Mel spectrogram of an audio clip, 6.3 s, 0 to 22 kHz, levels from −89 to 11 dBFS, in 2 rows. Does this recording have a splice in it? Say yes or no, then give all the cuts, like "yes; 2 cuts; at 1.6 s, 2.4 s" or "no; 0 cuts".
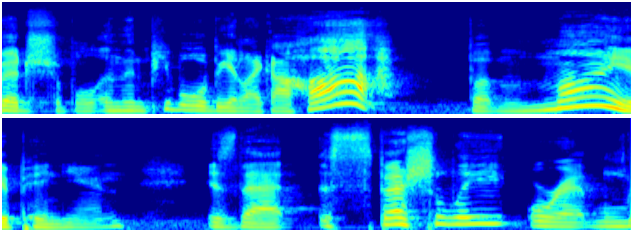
yes; 1 cut; at 2.1 s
